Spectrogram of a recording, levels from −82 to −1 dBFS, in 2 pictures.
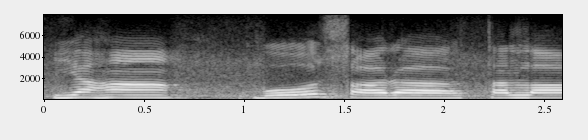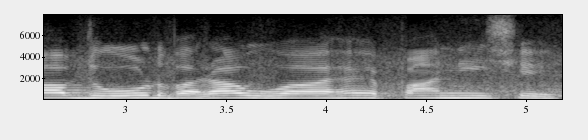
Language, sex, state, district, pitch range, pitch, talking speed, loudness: Hindi, female, Haryana, Charkhi Dadri, 205-230 Hz, 220 Hz, 115 wpm, -12 LUFS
